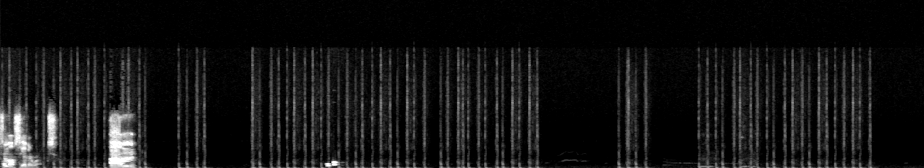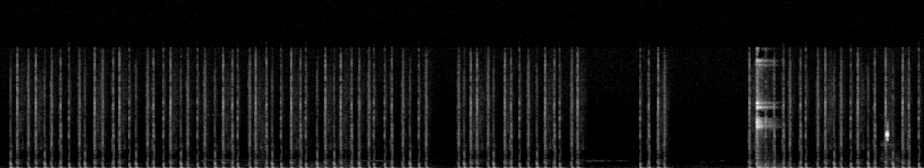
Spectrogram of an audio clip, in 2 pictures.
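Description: Hooves clop quickly and steadily on the ground.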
